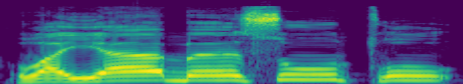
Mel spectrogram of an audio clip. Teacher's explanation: اگر تو کو موٹا کر کے نہیں پڑھیں گی تو یہ تا پڑھا جائے گا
